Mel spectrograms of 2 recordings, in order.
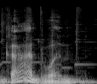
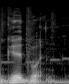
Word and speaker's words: Godwin: mistake in episode 329 I incorrectly called author Tom Godwin as Tom Goodwin I did this several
